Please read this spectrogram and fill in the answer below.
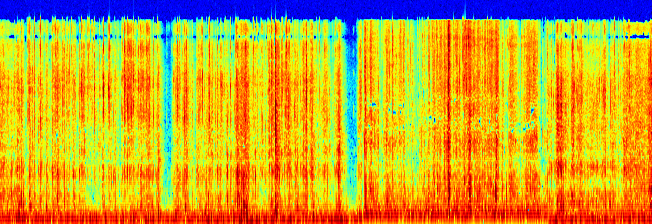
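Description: Clear plastic shrink wrap crinkling and tearing as it is pulled off a rolled canvas, a continuous run of small crackles with two brief breaks.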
